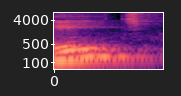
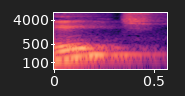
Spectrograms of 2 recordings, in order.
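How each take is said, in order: The two takes are said the same way.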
